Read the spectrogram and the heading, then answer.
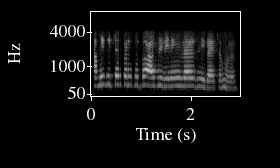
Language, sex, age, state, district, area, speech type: Marathi, female, 18-30, Maharashtra, Raigad, rural, conversation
